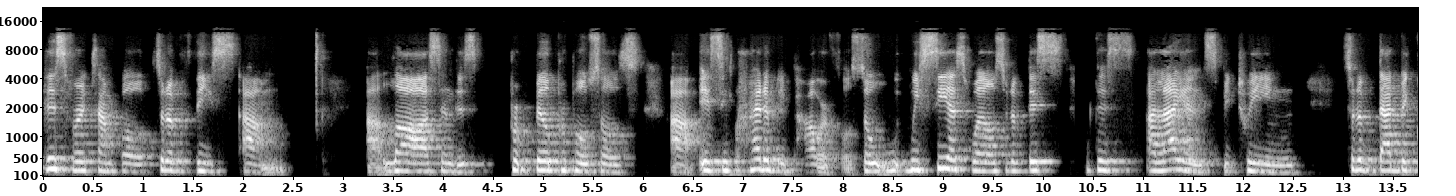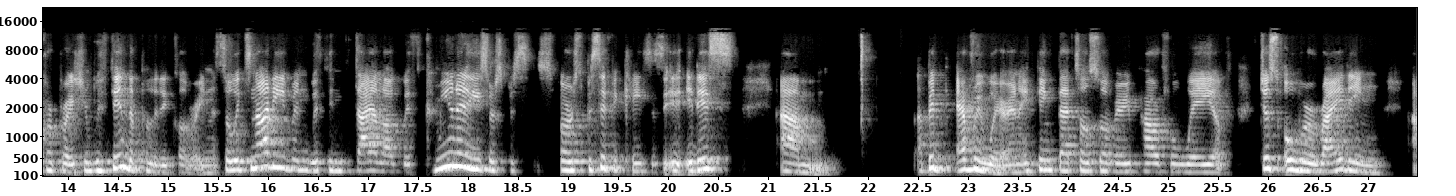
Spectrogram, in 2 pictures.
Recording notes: This event was held via Zoom on Wednesday 8 December, 2021.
